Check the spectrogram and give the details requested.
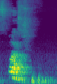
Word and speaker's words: स्पर्श: स्पर्श, इसको जरा ध्यान देना है। आधा स पूरा प, र, श। आपको पता है र पहले पढ़ा जाएगा श से। स्पर्श, स्पर्श, स्पर्श मतलब छूना।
